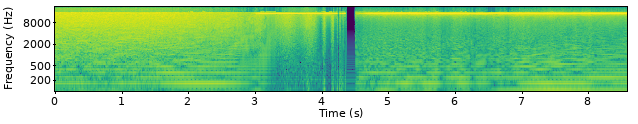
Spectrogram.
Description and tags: menacingmachine1version2
Check your volume! Some of the sounds in this pack are loud and uncomfortable.
A very different analysis. Actually a much less menacing and cleaner sounding machine having a little moment of deja vu!
static, sci-fi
